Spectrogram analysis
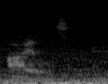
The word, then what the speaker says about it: Isles: I don't know why Isles is spelled with an S. I really don't know. Isles. Isles. Grocery store aisles. Island aisles. Church aisles. Every aisle. Oh!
